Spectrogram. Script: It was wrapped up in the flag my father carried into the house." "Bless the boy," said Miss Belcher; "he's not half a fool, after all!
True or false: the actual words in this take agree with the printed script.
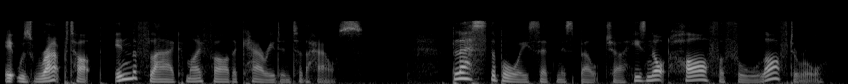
true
